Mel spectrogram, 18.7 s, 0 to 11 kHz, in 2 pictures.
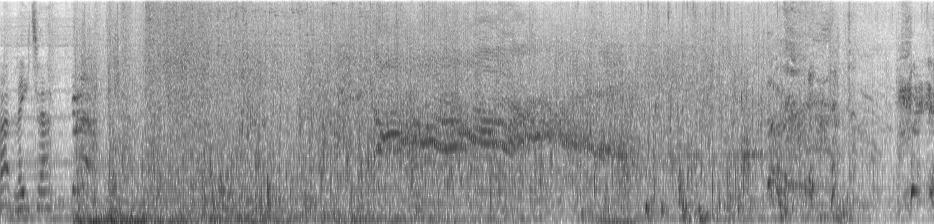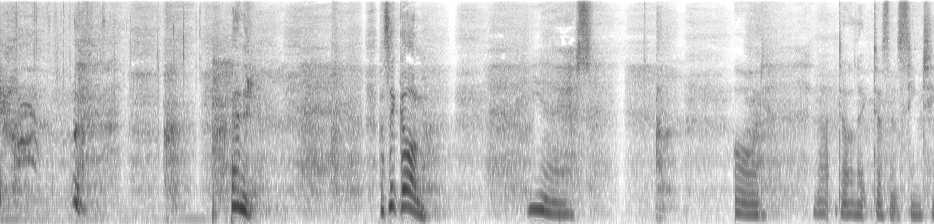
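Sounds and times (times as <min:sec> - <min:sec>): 
speech: 0:00.1 - 0:01.3, 0:02.0 - 0:02.4, 0:13.2 - 0:13.8, 0:14.6 - 0:15.3, 0:16.7 - 0:18.6
sharp crashes of debris: 0:00.8 - 0:09.1
roof collapsing from gunfire, crashing roar of debris: 0:00.8 - 0:10.1.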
